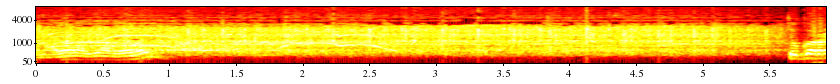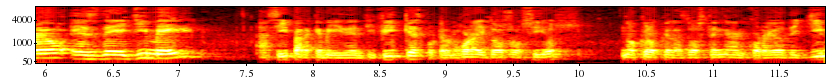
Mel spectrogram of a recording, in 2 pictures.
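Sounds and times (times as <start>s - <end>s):
canned applause sound effect on a radio call-in show: 0.0s - 5.7s
speech: 5.6s - 11.8s.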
